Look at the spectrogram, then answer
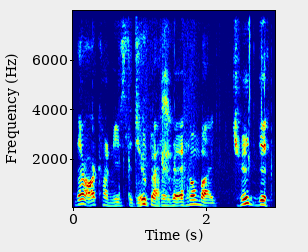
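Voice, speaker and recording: A man's voice: mid-range voice, normal speed, a little mellow, slightly rough, soft background music. A young adult man giving casual live playthrough commentary as a streamer, reacting with muttered exclamations. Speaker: game streamer.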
